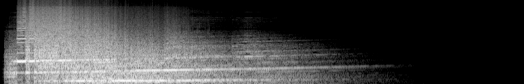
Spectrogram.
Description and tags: Ascending Jumpscare
Another jumpscare sound effect made in Audacity.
